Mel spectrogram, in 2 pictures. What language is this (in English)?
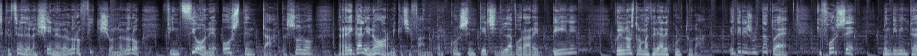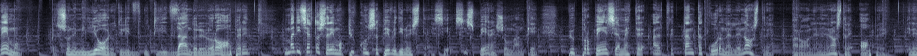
Italian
